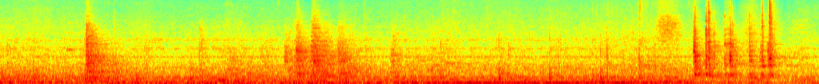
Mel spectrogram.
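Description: Sharp plastic-and-metal knocks and clatter from handling a planter's seed meter parts: single knocks about a second in and about three seconds in, then a quick cluster near the end as the meter cover is fitted onto the housing. A steady low hum runs underneath.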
